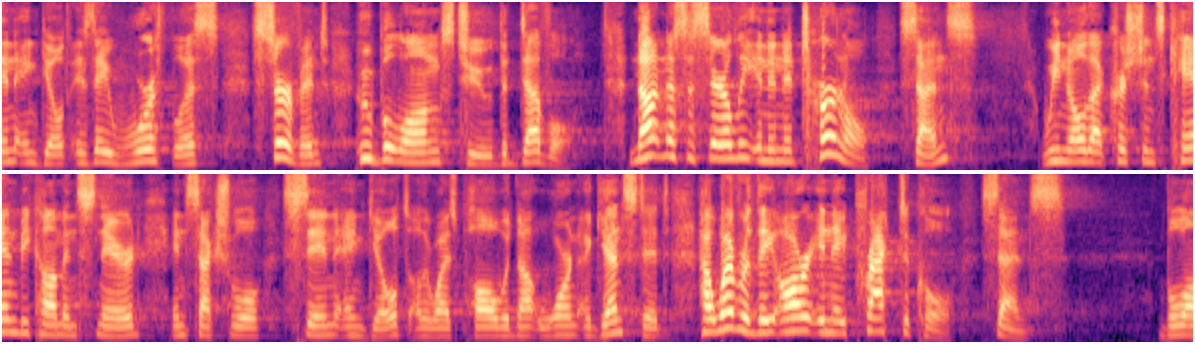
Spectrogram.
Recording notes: the audio from the Saturday Morning Session of the 2023 Bible Conference at CityGate Church in Portage, MI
